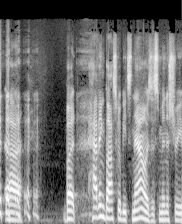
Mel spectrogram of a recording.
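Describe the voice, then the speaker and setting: The speaker is a man with an American accent and a medium pitch. He has a plain, everyday voice. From Bronx, New York. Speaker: musician. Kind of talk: casual chat.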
